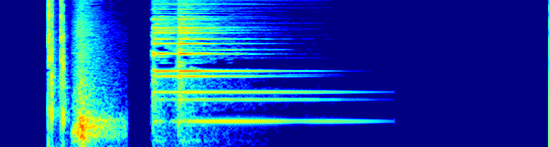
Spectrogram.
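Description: A bell chimes and rings out.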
